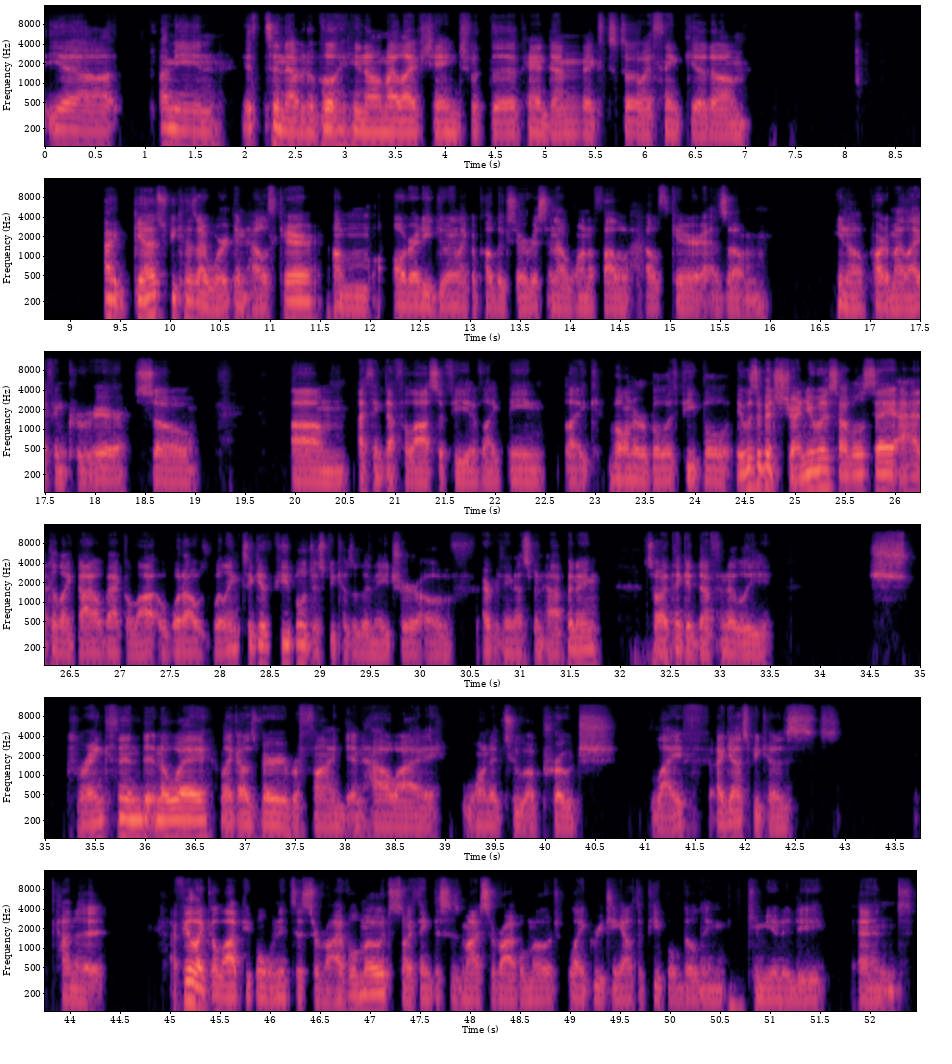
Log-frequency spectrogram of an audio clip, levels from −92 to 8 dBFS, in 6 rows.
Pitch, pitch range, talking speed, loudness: 85 Hz, 80-90 Hz, 170 wpm, -31 LUFS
